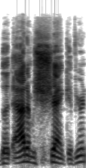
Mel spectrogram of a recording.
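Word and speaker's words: Schenk: names in golf Adam Shank that like it's it's spelled s-c-h-e-n-k but you know you gotta say shank like who that's like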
